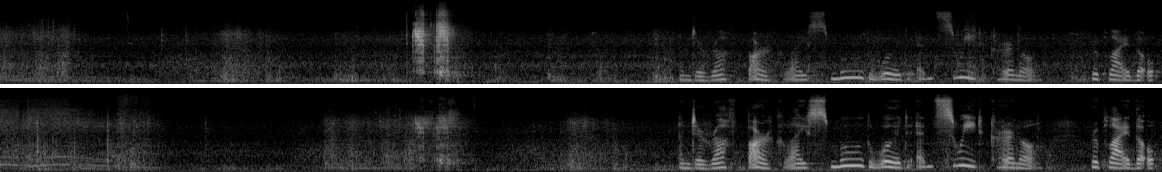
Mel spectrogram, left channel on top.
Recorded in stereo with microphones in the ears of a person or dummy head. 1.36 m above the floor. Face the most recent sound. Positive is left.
turn(degrees=-35)  # may be behind; listen again after turning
